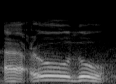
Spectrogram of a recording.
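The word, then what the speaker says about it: أَعُوذُ: Zal jelas lidah keluar ya, ujung lidah bertemu dengan ujung gigi seri atas. Zu, jadi kalau benar makhrajnya lidahnya dikeluarkan, insya Allah nggak berbunyi zu, a'udzu, apalagi a'udzubillah ya misalnya ya, lidah keluar zu ya, a'udzu akan berbunyi zu betul ya.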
